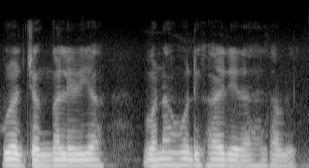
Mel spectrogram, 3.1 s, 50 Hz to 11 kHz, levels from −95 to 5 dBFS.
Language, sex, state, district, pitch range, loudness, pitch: Hindi, male, Madhya Pradesh, Umaria, 105-115 Hz, -15 LUFS, 110 Hz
